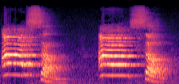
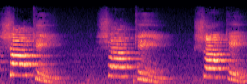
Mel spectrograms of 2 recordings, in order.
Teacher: We have a word with two syllables, but the first syllable is stressed.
